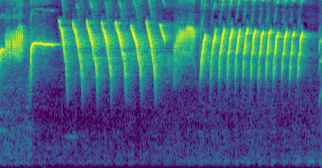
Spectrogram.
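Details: Blackthroat-tutored canary, song played as a lure to make canaries sing; one slurred note, then a quick series of downslurred notes, finishing in an even faster, tighter trill.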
